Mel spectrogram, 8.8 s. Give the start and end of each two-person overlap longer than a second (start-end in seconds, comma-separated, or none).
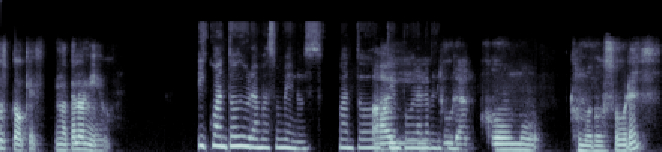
4.9-6.1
